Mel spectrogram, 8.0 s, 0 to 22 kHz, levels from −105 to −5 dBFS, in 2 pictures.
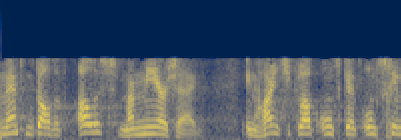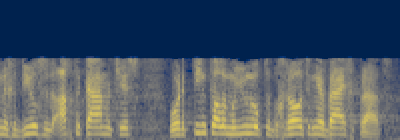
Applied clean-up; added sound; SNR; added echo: none; none; none; none.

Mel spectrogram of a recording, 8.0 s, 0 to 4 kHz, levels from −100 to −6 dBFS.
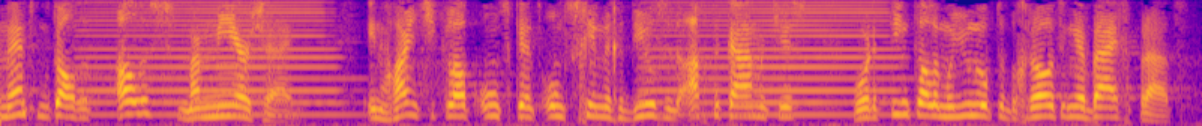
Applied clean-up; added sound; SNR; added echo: none; Bowed string instrument; 11 dB; none.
